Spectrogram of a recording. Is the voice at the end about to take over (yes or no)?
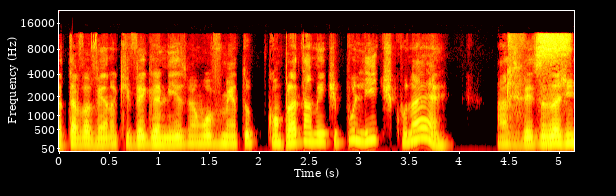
no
